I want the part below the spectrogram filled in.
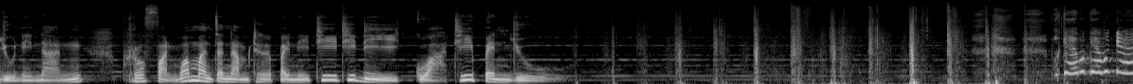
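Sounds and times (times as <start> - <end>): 
speech: 0.0 - 5.6
running footsteps: 5.7 - 10.8.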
